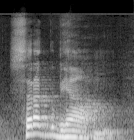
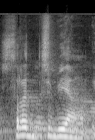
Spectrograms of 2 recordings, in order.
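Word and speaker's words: स्रग्भ्याम्: What happens if you take Sraj as it is pronounced? Srajbhyam. You again pause there. Srajbhyam. No, mouth not conveniently coming. Sraj bhyam. You pause there. Srag bhyam. Understand? That is the phonetical.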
